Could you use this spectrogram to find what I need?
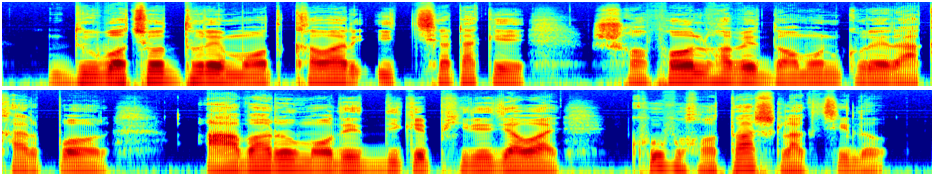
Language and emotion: Bengali, sad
